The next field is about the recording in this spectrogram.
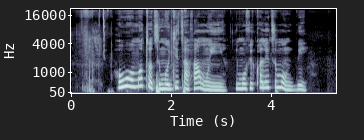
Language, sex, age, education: Yoruba, female, 30-45, tertiary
